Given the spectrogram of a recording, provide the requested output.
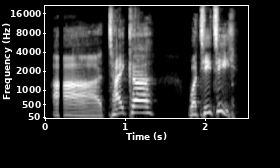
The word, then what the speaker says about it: Taika Waititi: I always butcher this dude's name, but the director from Thor Ragnarok, Taika Waititi.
